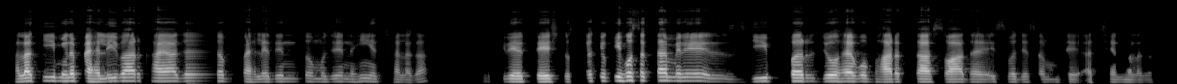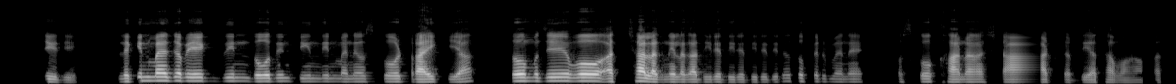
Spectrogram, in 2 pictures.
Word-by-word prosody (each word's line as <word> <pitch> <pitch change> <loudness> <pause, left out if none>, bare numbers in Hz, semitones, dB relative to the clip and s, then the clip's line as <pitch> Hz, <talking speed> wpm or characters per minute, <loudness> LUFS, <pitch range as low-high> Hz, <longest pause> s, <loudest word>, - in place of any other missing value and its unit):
हालाँकि 155 +5 +2
मैंने 160 +1 +4
पहली 145 -1 +2
बार 165 0 +3
ख़ाया 150 -1 +2
जब 155 -1 -6
पहले 130 0 -5
दिन 135 +1 -11
तो 135 - -10
मुझे 130 +1 -11
नहीं 135 +2 -11
अच्छा 130 -3 -15
लगा, 105 -1 -14 0.8
ये 130 0 +2
टेस्ट 135 -1 +2
उसका 140 +5 -9
क्योंकि 170 +2 -1
हो - - +8
सकता 185 0 0
है 180 - +7
मेरे 170 0 0 0.3
जीभ 130 +6 -6 0.2
पर 155 -1 +4
जो 145 0 +5
है 140 0 +6
वो 140 - -1
भारत 125 +1 +2
का 125 -1 +6
स्वाद 120 -1 0
है 120 -1 -7
इस 125 - -17
वजह 120 0 -10
से 125 0 -17
मुझे 115 0 -16
अच्छा 115 - -15
नहीं 110 -1 -15
लगा। 105 +1 -21 0.7
जी, 125 - -3
जी, 105 -1 -17 0.4
लेक़िन 175 +6 -2
मैं 175 0 +6
जब 175 -1 +1
1 160 -3 +1
दिन, 160 -1 -7
2 145 0 +2
दिन, 150 0 -10
3 140 -1 -13
दिन 140 0 -12
मैंने 135 0 -10
उसको 135 0 -7
ट्राई 120 -2 +3
किया, 120 +2 -6 0.4
तो 160 +1 +7
मुझे 160 +1 -1
वो 160 0 +7
अच्छा 150 +2 +3
लगने 120 -4 +2
लगा 120 0 -3
धीरे-धीरे 115 0 -12
धीरे-धीरे 115 +5 -17
तो 150 - -9
फ़िर 140 -2 -18
मैंने 125 -1 -15 0.4
उसको 130 - -11
ख़ाना 120 0 -3
स्टार्ट 115 -1 -7
कर - - -14
दिया 110 +3 -11
था 110 - -10
वहाँ 100 0 -19
पर। - - -20
135 Hz, 180 wpm, -22 LUFS, 120-155 Hz, 0.8 s, हो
